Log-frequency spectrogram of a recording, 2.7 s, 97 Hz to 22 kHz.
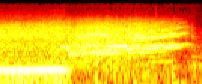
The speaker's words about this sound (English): And the Tupper Car is tough. Let's run this Tupper Car into a brick wall at 55 miles an hour.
